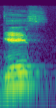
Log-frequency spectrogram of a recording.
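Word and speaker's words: guess: तो दोस्तों, आपको भी साइलेंट लेटर यू से बने शब्दों का इसी प्रकार से प्रोनाउंसिएशन करना चाहिए।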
